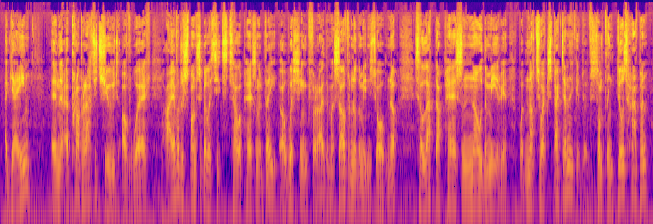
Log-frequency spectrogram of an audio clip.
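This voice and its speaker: Male interview guest, booming and low-pitched, very expressive intonation, earnest and rambling. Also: a little fast, a little hiss or hum. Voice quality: booming, deep voice. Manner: earnest, rambling, with hesitations and restarts. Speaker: interview guest, spiritual medium. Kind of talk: casual interview talk.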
